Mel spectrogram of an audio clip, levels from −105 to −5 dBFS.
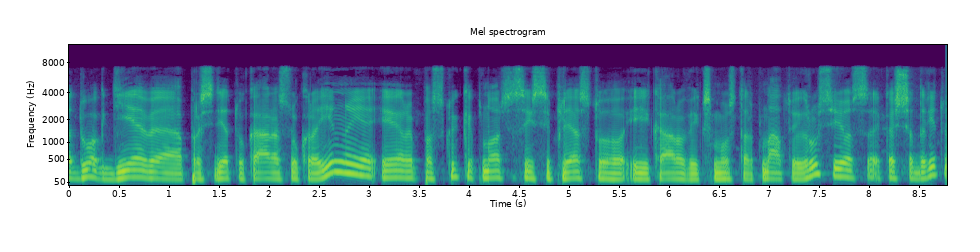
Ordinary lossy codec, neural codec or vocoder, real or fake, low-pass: MP3, 96 kbps; none; real; 7.2 kHz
